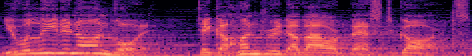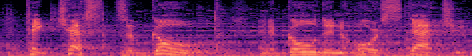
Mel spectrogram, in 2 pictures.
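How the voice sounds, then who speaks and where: Brooding, imperious emperor male actor for audio drama; measured delivery in a reverberant hall. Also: fairly high pitch, sing-song, full character voice. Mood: rousing, commanding. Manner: grave, imperious, deliberate. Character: proud, commanding ancient Chinese emperor, brooding and ambitious. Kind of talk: amateur audio drama acting. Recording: long hall reverb, loud music behind.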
